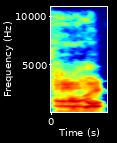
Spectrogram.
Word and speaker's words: Urgoth: Urgoth, I think is how I would pronounce it. Urgoth, yes. Okay, cool.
